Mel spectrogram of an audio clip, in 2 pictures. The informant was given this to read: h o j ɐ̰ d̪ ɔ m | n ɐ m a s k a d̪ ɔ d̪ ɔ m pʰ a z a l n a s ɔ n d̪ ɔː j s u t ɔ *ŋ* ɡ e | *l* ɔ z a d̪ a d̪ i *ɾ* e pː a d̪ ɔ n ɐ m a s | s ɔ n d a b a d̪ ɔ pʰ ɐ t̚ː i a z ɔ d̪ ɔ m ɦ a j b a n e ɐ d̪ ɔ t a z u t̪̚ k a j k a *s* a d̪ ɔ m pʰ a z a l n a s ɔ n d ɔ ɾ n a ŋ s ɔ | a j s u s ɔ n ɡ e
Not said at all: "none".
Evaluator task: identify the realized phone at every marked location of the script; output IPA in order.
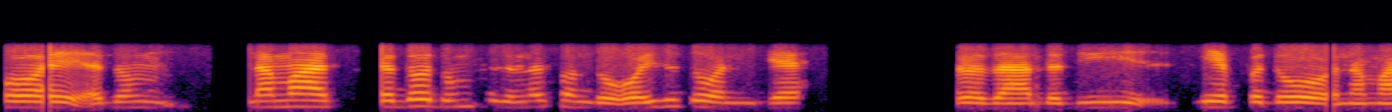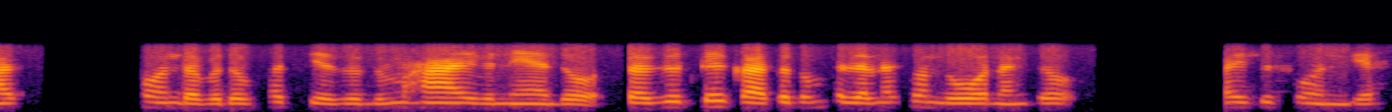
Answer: n, ɾ, l, s

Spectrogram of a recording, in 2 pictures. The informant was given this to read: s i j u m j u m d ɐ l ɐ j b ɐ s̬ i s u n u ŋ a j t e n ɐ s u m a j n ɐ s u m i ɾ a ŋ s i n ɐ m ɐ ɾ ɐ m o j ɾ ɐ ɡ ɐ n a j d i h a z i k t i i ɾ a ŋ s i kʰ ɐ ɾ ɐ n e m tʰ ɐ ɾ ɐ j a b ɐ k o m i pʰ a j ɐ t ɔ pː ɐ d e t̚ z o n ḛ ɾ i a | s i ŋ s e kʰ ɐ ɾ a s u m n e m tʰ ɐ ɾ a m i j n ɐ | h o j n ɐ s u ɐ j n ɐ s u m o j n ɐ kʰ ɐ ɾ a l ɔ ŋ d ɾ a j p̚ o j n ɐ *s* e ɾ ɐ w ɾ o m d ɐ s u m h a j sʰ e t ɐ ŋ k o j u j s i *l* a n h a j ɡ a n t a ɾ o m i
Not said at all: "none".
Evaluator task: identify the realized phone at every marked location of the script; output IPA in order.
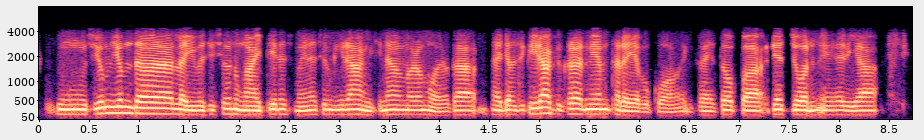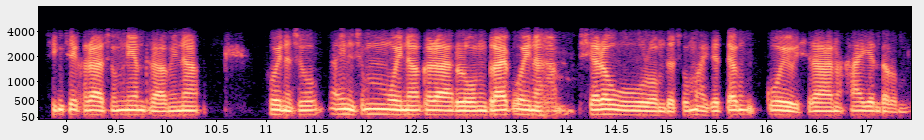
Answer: s, ɾ

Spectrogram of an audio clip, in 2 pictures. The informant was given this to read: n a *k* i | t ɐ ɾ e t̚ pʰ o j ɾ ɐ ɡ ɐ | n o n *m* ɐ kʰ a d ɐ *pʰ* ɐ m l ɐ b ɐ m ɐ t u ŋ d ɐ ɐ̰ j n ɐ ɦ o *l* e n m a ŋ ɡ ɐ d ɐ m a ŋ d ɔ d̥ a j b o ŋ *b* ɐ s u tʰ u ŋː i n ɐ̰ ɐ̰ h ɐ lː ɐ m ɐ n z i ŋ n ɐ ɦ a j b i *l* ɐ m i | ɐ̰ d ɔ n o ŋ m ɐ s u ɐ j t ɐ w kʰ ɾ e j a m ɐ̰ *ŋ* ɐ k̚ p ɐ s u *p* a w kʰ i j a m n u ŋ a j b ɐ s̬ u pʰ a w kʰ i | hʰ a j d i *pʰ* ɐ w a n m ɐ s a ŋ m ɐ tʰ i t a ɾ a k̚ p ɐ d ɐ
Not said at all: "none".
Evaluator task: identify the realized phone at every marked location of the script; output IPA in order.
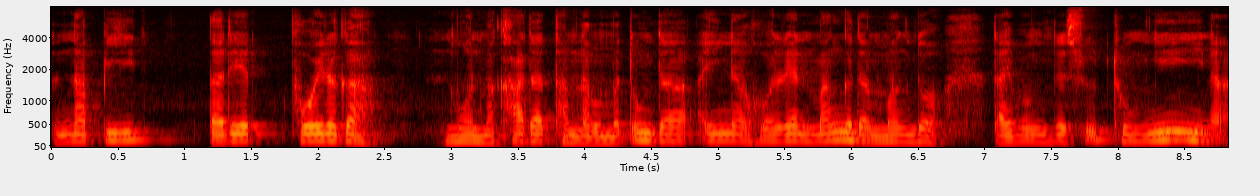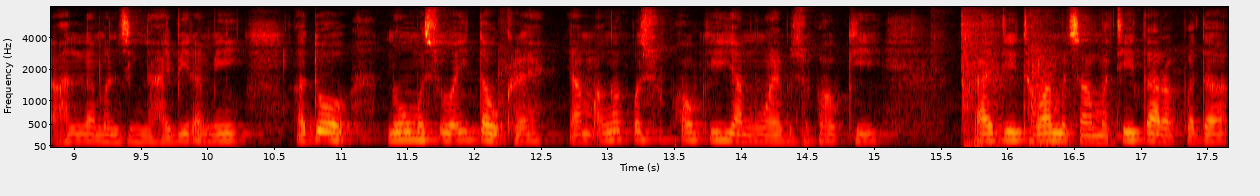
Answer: p, m, tʰ, ɾ, d, ɾ, ŋ, pʰ, tʰ

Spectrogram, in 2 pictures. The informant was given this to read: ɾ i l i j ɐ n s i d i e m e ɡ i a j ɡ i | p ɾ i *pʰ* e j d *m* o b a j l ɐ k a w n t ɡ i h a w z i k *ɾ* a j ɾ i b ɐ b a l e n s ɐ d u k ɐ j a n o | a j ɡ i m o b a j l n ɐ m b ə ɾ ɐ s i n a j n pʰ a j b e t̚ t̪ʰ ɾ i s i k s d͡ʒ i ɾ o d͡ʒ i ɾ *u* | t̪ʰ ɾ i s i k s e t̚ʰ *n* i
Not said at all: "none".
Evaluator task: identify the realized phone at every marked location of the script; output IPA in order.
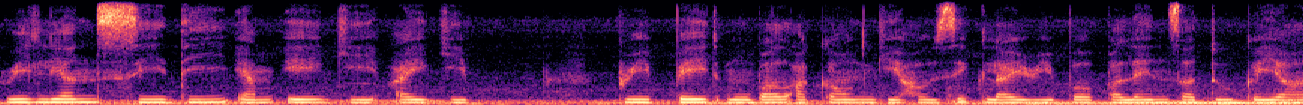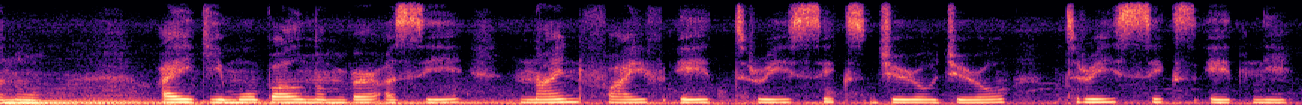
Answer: p, m, l, o, n

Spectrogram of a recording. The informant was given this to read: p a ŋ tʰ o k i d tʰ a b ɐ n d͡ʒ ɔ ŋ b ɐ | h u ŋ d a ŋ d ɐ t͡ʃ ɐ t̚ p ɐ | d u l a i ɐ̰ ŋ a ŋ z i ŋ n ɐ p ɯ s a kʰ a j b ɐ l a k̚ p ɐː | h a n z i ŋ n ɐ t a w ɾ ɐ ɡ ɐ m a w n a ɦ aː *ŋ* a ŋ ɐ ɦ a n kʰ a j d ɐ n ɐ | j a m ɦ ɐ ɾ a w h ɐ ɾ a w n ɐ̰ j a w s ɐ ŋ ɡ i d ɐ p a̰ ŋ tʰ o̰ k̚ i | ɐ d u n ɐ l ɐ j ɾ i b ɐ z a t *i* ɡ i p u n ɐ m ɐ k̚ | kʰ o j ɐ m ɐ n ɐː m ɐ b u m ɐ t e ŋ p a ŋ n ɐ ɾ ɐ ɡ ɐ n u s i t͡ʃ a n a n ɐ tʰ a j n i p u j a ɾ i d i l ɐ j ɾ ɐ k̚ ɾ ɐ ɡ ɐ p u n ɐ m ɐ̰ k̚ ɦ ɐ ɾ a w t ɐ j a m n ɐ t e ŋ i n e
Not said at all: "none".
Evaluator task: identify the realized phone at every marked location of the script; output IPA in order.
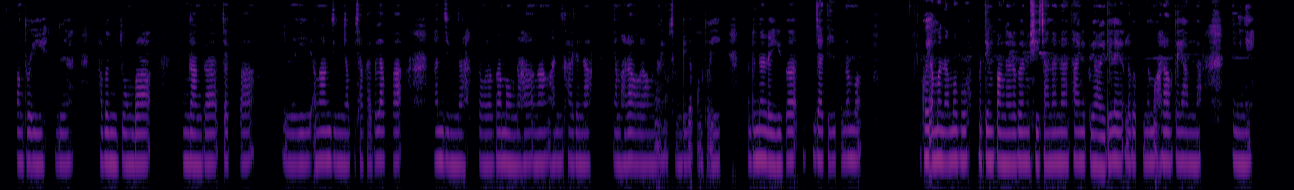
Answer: ŋ, i

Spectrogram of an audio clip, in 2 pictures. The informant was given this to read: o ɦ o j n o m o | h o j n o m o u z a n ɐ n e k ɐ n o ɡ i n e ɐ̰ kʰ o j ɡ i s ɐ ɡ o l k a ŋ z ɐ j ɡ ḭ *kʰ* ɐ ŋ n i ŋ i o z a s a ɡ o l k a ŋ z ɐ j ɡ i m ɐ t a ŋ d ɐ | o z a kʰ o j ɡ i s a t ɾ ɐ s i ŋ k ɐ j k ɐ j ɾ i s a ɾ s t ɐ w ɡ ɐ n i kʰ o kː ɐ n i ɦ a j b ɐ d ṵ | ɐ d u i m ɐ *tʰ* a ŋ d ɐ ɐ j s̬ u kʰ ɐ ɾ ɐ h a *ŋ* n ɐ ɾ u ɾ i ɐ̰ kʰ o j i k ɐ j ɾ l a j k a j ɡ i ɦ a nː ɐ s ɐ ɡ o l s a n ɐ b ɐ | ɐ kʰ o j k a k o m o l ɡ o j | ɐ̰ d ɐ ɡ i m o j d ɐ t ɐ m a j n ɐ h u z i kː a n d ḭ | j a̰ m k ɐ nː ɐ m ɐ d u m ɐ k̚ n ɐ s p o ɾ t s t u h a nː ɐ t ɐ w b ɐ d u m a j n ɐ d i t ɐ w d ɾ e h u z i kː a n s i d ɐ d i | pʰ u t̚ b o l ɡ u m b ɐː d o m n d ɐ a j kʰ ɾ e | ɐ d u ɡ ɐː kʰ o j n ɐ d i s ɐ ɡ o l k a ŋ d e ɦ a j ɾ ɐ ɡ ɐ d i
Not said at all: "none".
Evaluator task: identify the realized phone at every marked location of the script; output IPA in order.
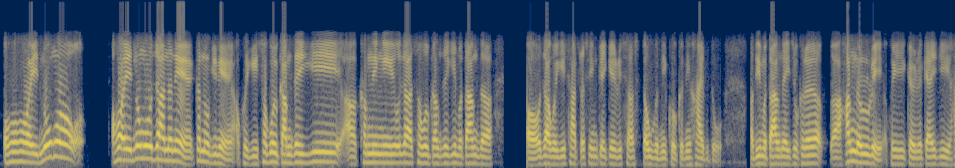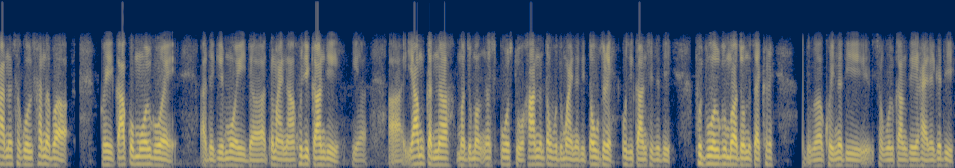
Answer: kʰ, t, ŋ

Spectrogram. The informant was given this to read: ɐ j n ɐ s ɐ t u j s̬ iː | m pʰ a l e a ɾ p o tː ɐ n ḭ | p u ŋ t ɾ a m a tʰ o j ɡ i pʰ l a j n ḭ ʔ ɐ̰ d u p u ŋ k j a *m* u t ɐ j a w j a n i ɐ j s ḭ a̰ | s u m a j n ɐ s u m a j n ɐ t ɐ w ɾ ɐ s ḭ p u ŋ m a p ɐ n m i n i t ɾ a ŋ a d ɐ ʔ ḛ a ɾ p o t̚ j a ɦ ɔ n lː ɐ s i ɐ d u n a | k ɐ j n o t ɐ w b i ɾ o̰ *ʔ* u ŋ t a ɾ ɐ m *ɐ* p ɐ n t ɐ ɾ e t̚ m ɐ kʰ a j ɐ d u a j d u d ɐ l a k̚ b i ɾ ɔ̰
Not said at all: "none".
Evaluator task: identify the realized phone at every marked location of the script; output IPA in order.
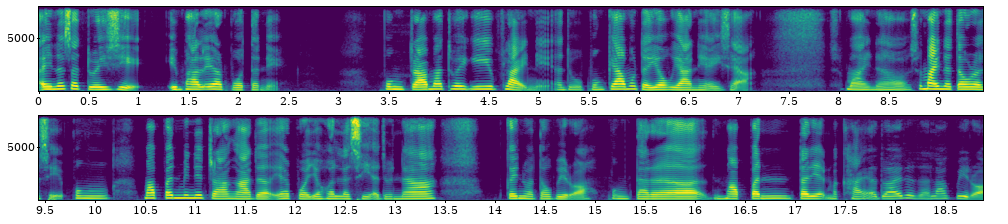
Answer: m, p, a

